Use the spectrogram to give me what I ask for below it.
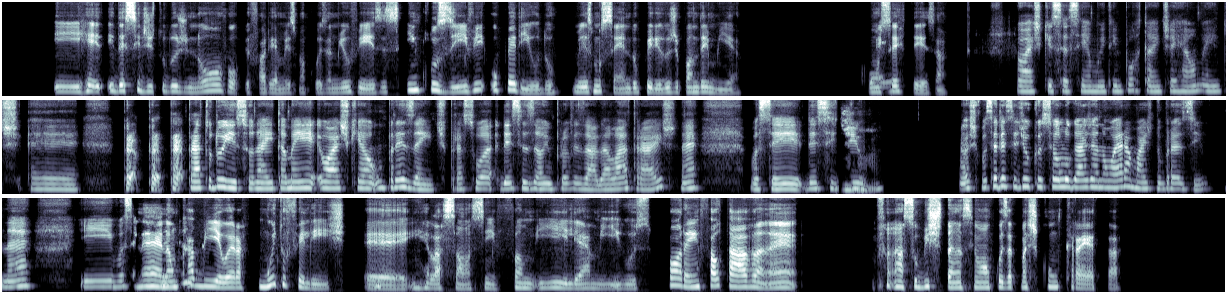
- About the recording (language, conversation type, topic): Portuguese, podcast, Você já tomou alguma decisão improvisada que acabou sendo ótima?
- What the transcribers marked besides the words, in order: none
